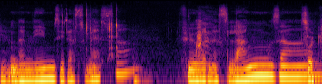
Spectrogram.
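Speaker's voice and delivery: put-on calm, soothing yoga-instructor voice. Speaker shows how to tell it like the yoga ladies: calm yoga-instructor voice. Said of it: "in diesem Ton erzählen, wie die Yoga-Damen. Ne? Also ganz ruhig".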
